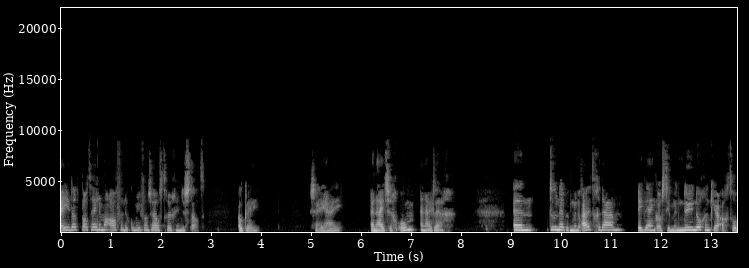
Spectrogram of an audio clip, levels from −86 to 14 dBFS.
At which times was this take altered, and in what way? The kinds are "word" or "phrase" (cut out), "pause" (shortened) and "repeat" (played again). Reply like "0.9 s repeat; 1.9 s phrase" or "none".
6.5 s word; 7.4 s word; 8.9 s pause; 10.4 s word; 11.4 s pause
